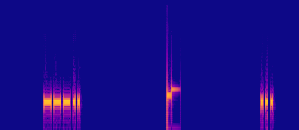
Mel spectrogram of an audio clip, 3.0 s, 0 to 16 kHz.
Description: Morse code, heard as a keyed tone, about 47 wpm, 700 Hz. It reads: 8 S
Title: Single Letter-Number 50wpm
